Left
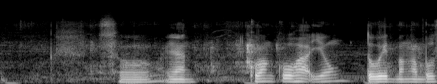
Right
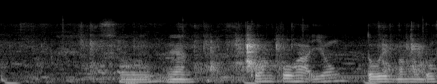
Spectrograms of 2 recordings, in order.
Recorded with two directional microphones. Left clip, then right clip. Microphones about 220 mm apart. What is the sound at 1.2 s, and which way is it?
Speech, 35° left (ahead or behind).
